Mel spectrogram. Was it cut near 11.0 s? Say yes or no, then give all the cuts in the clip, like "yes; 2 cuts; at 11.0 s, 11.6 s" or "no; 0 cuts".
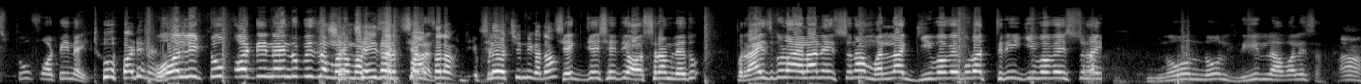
yes; 1 cut; at 11.0 s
